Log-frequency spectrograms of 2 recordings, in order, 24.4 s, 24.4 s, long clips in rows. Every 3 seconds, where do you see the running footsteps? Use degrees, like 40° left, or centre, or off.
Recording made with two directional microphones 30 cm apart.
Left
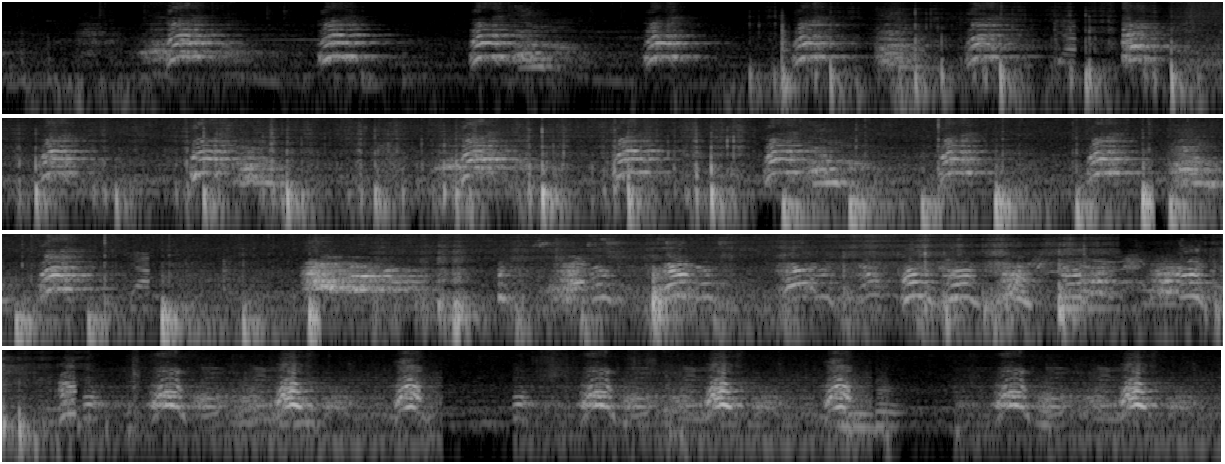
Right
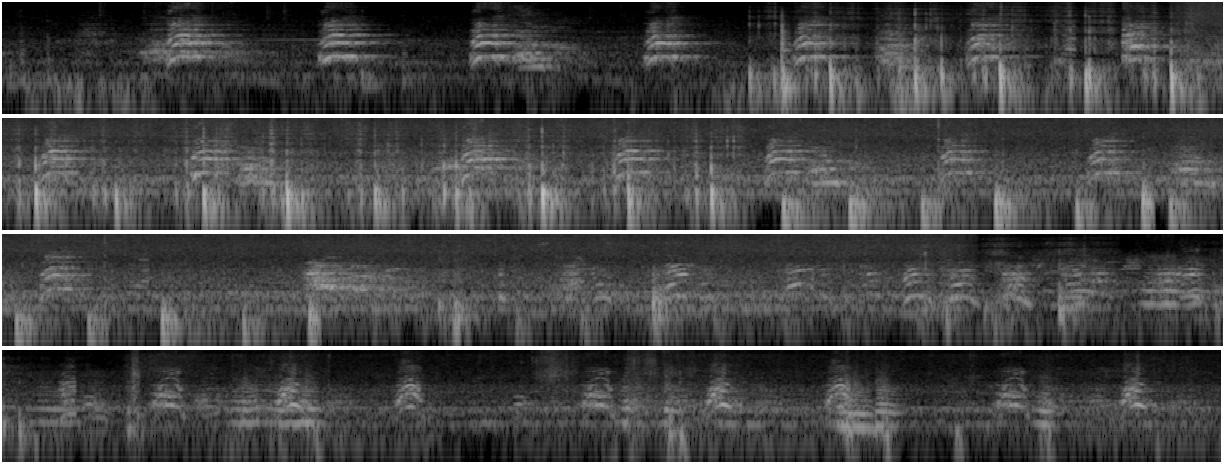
off, 60° right, 40° right, 10° left, 50° left, 60° left, 70° left, off.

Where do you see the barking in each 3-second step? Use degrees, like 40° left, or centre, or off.
10° right, 10° right, centre, 20° left, 40° left, 60° left, 60° left, 60° left.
